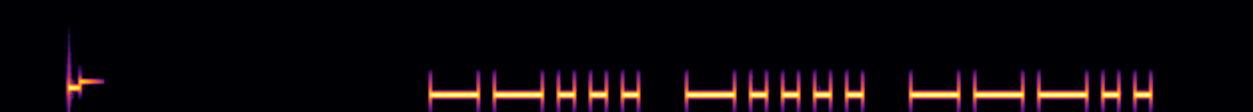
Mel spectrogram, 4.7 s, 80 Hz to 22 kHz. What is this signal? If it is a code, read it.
Morse code, heard as a keyed tone, about 20 wpm, 700 Hz. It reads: 768
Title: Common Cut Numbers - 3-Digit 20wpm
